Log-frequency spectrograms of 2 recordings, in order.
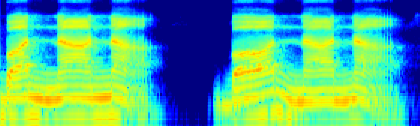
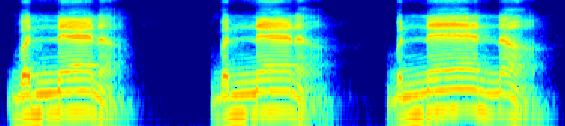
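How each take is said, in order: First: बनाना as ba-naa-naa, every syllable long and level; low, slow बनाना with equal weight like Hindi नाना; wrong, even reading. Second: बनाना as buh-NAE-nuh, middle syllable long and strong; correct English stress. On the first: Teacher mimics students' habitual reading, flat-stressed ba-naa-naa. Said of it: "इसको आप लोग पढ़ते हैं". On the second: Teacher models the right way for students, stressed buh-NAE-nuh. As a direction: stretch the middle of बनाना, short first and last. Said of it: "सही तरीका है इसको पढ़ने का". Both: Shown as a demonstration.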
